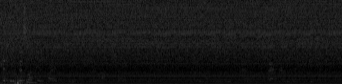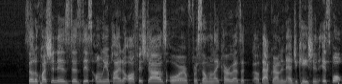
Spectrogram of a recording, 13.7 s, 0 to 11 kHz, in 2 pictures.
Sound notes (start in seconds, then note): 3.1 person speaking away from mic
